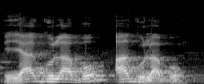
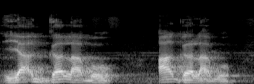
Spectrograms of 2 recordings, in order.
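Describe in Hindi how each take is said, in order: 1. नाम में पहली ध्वनि के बाद 'oo' स्वर है। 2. नाम में पहली ध्वनि के बाद 'a' स्वर है। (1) "ये नहीं है" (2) "मंत्र सही यह मंत्र है"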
